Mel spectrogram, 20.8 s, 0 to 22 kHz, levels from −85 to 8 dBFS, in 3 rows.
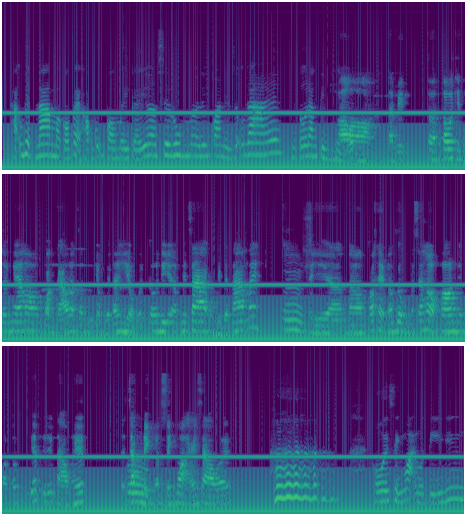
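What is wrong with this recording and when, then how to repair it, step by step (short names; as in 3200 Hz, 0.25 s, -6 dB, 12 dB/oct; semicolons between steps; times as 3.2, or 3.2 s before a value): buzz 50 Hz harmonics 22 -31 dBFS
crackle 48/s -31 dBFS
tone 1600 Hz -32 dBFS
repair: de-click; notch 1600 Hz, Q 30; de-hum 50 Hz, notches 22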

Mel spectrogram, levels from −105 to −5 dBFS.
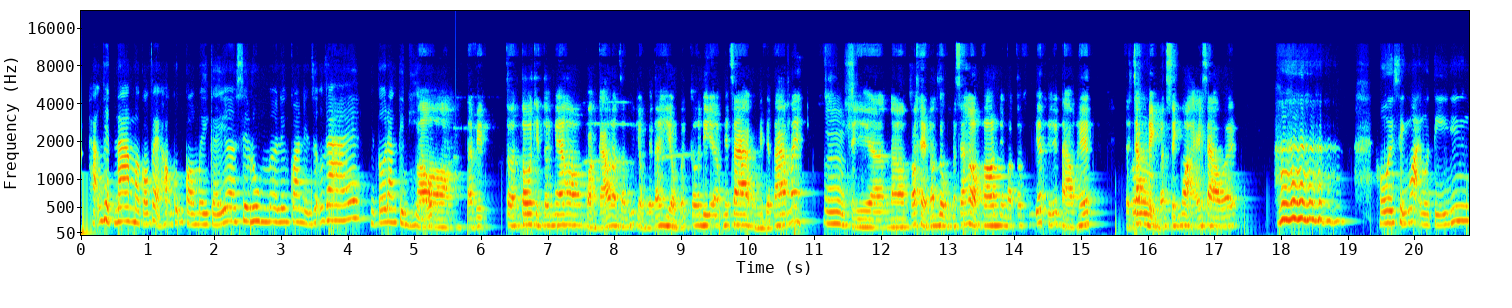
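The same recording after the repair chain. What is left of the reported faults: none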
